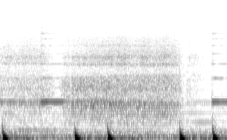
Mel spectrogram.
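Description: Heartbeat sound effect: low double thumps, about one pair a second, over a faint steady drone.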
